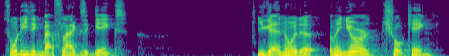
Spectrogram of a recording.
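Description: A man's voice: medium pitch, lively intonation, a little fast. A man in his thirties co-hosting a casual podcast, rambling and reminiscing in a chatty way. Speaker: podcast co-host. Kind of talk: casual chat.

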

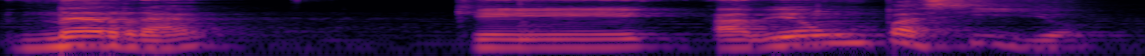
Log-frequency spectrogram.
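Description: Mexican man, fairly high voice, informal podcast storyteller, loose and stumbling phrasing, faint music underneath. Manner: informal, halting, mildly profane. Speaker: podcast host. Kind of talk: casual storytelling discussion.

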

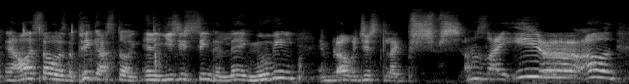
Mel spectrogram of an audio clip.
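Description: A man's voice: very high-pitched, animated, moderate pace, bright, forceful tone. A young man co-hosting a casual podcast, telling a story in loose slang and swearing freely. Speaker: podcast co-host. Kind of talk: casual chat. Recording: noisy home recording.

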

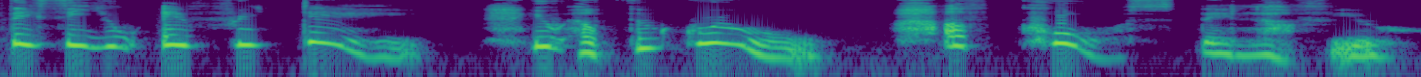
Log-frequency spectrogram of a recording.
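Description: Woman voicing a soft, breathy, gentle old male angel. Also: sits high, huge pitch swings, takes it slowly, dry recording, pitched above the performer's own voice, exaggerated voice. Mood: tender, pleading. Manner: tender, soft, often dropping into near-whisper. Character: gentle, fussy, ancient male angel bookseller, tenderly patient. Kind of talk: audiobook character dialogue.

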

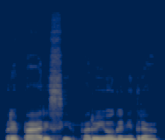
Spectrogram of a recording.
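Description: A woman leading a guided yoga nidra relaxation in a calm, measured, instructive way. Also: mid-range voice. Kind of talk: guided relaxation meditation narration.

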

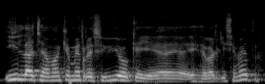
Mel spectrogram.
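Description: A young man with a Venezuelan accent talks in an easy, rambling way, full of slang and restarts. His voice sits a bit high for a man, with a warm, mellow tone. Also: fast talker. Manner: relaxed storytelling with slang and restarts. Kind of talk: casual chat.

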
